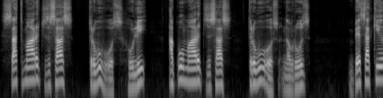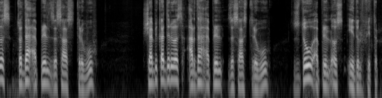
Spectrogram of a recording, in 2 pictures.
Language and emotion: Kashmiri, neutral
